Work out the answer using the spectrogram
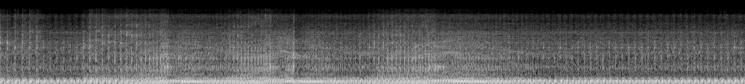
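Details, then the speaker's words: Yamaha V Star 650, front cylinder not idling while the rear runs, front cylinder staying cold; owner suspects a clogged front carburetor idle jet: lumpy, uneven idle rising and falling with irregular beat; cylinder misfire at idle. "Uh let's see. Let's go ahead and crank it that way y'all hear what I'm talking about."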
